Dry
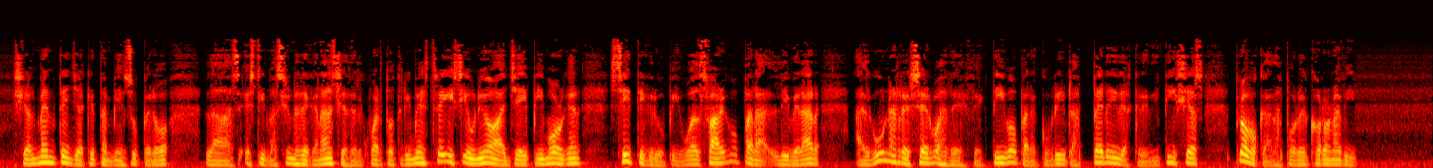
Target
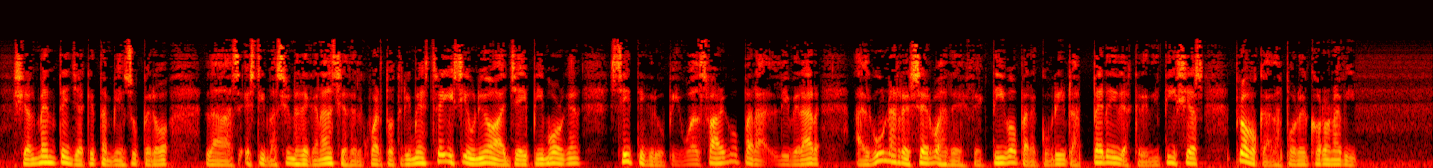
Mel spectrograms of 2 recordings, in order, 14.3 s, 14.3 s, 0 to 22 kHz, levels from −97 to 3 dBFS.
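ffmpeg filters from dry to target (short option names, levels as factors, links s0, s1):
-filter_complex "[0:a]adynamicequalizer=threshold=0.00398:dfrequency=1800:dqfactor=0.82:tfrequency=1800:tqfactor=0.82:attack=5:release=100:ratio=0.375:range=2:mode=cutabove:tftype=bell,asettb=1/sr,asplit=3[s0][s1][s2];[s0]atrim=end=5.504[s3];[s1]atrim=start=5.5:end=8,asetpts=PTS-STARTPTS,afade=t=in:d=0.004:c=qsin,afade=t=out:st=2.496:d=0.004:c=qsin,acrossover=split=890[s4][s5];[s4]aeval=exprs='val(0)*(1-0.7/2+0.7/2*cos(2*PI*1.1*n/s))':c=same[s6];[s5]aeval=exprs='val(0)*(1-0.7/2-0.7/2*cos(2*PI*1.1*n/s))':c=same[s7];[s6][s7]amix=inputs=2:normalize=0[s8];[s2]atrim=start=7.996[s9];[s3][s8]acrossfade=d=0.004:c1=hsin:c2=qsin[s10];[s10][s9]acrossfade=d=0.004:c1=qsin:c2=hsin,equalizer=f=4600:w=1.4:g=10"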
